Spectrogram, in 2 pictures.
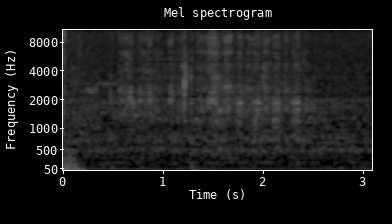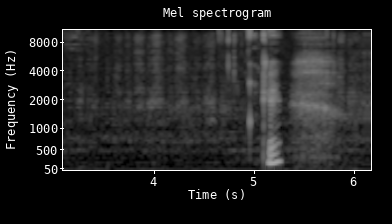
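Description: Near silence, with faint scratching and light ticks of a stylus writing on a tablet screen; a man says "okay" near the end.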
